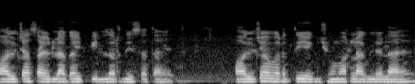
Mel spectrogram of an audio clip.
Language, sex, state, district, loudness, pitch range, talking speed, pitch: Marathi, male, Maharashtra, Pune, -15 LUFS, 125-130 Hz, 200 wpm, 125 Hz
